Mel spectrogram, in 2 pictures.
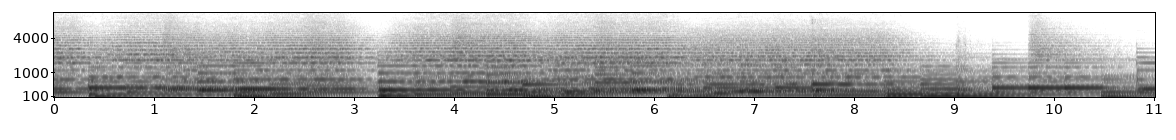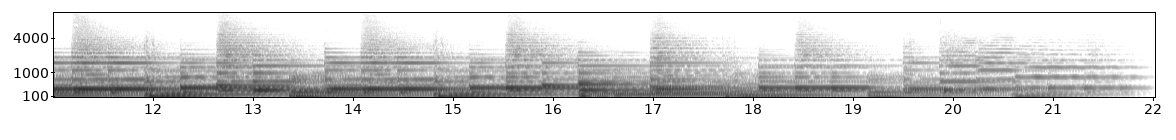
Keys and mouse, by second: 1.7 ctrl+z, 2.0 ctrl+z, 2.8 ctrl+z, 3.4 ctrl+z, 3.9 ctrl+z.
